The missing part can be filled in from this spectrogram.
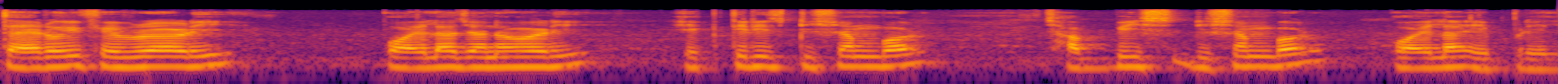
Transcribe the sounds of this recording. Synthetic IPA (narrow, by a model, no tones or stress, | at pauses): t̪ɛɾojfebɾuaɾi | pɔelad͡ʑanuaɾi | ekt̪iɾis̬ɖisembɔɾ | t͡ɕʰabːiʃɖisembɔɾ | pɔjlaepɾil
